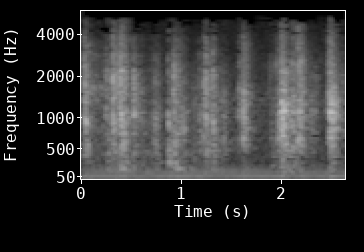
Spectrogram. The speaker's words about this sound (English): Open the door, Boggs. You have the keys?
